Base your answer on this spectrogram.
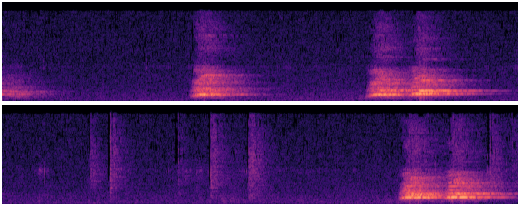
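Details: Four-week-old Miniature Schnauzer, male, salt and pepper, Shizuoka, Japan: isolated shrill yaps, then a doubled bark, soft rustling and taps, and another doubled yelp near the end.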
